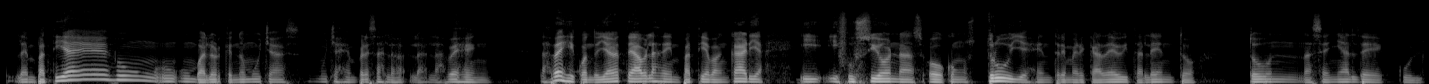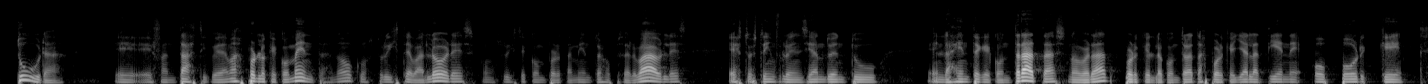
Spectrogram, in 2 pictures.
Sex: male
